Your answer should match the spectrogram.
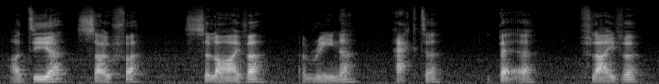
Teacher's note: Final schwa is very bright sometimes at the ends of phrases. Idea instead of idea.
